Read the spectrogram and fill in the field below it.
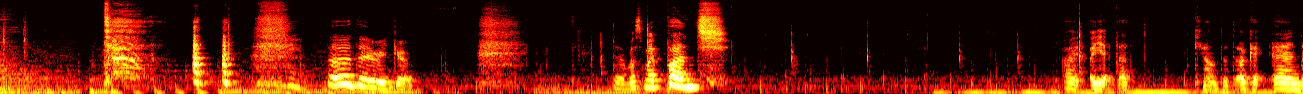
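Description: A young woman talks and laughs with animation into a microphone.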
